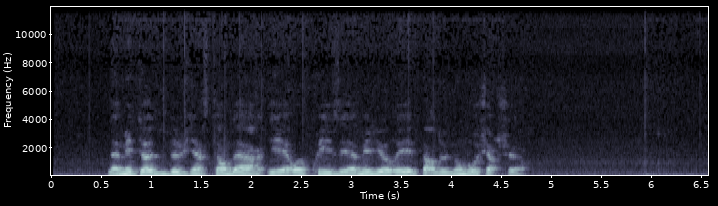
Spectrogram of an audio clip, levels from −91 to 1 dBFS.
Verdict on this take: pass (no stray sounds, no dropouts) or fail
pass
